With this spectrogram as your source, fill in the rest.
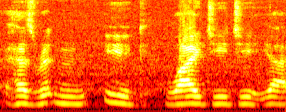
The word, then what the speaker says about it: Ygg: Okay, so Sirius B has written Ygg, Y-G-G. Yeah, it's pronounced Ygg.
